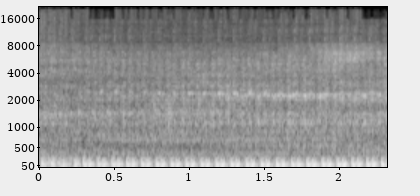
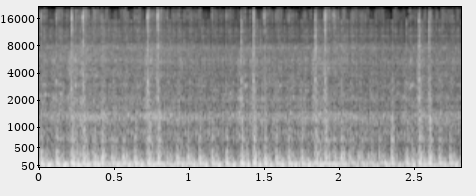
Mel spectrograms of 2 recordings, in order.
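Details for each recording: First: 2023 Continental GT 650 twin after fixing a clattering "kat-kat" noise from the engine: a deep, even thump with no rattle, including when revved. It runs normally. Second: Continental GT 650 twin idling with a loose, uneven metallic "kat-kat" clatter riding over the exhaust thump, traced to a silencer worked loose at its mounts. Exhaust clatter from loose silencer.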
